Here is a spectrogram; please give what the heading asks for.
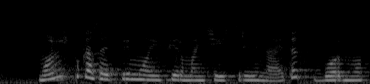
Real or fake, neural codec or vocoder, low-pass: real; none; 7.2 kHz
